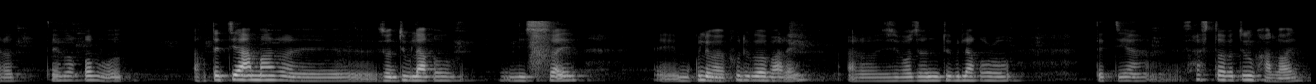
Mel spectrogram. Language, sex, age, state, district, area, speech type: Assamese, female, 60+, Assam, Darrang, rural, spontaneous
